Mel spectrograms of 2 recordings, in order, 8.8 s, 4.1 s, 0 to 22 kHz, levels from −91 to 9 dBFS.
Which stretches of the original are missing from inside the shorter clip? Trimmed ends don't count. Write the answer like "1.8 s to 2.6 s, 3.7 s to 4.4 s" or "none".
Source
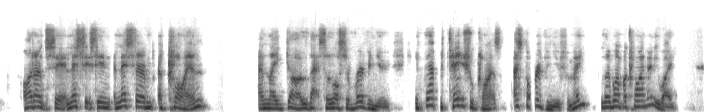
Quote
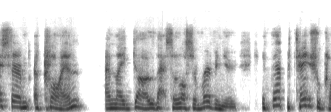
2.7 s to 3.1 s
